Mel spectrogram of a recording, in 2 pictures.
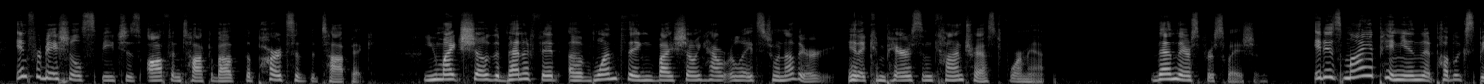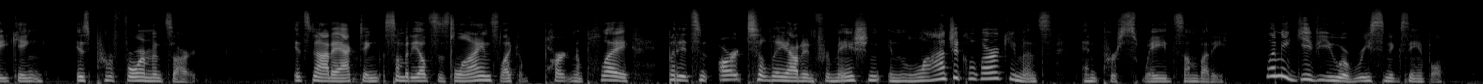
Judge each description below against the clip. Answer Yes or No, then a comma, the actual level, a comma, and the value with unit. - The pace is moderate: Yes, average, 155 wpm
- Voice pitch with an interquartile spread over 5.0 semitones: Yes, wide, 5.6 semitones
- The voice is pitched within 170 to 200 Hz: Yes, medium, 185 Hz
